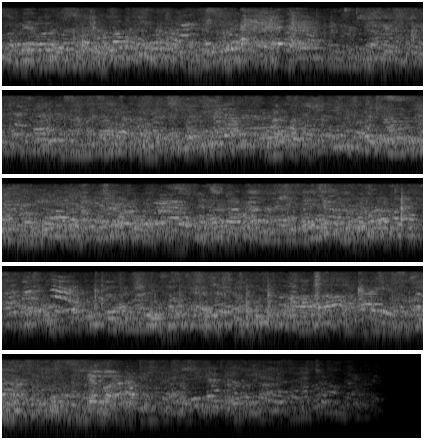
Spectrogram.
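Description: A crowd of men and women chatters all around in an echoing room.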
